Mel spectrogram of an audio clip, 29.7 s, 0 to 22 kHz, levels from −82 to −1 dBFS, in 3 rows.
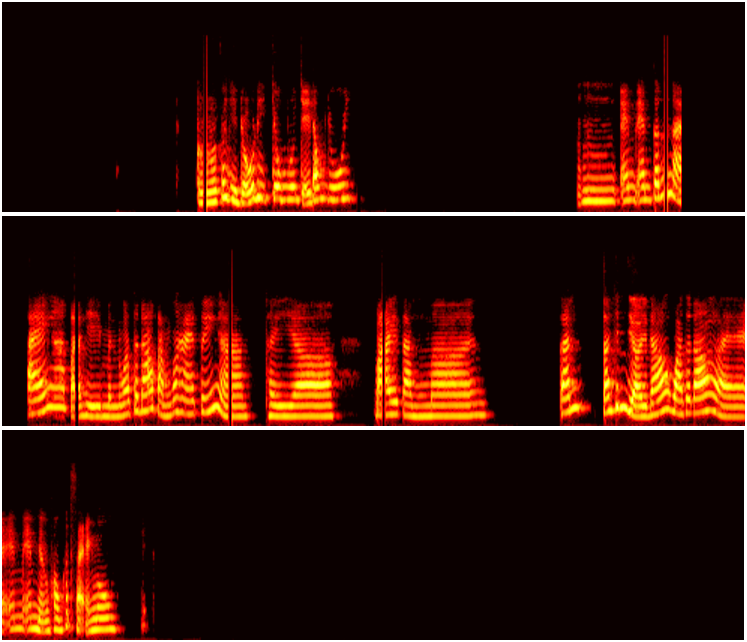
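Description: At 0.63, 2.68, 4.73, 6.78, 8.83, 10.87, 12.92 and 14.97 s the speech breaks for 48 ms, every 2 s. These are gaps at joins of encoded pieces, where encoder delay and end padding were left in. Each shows as a thin, slightly smeared vertical blank on the spectrogram.

From 9.06 to 10.25 s, about 1.19 s, the speech cuts out completely, with no room tone. This audio dropout to silence was likely caused by lost input. The waveform is flat, and the spectrogram shows a clean empty block with hard edges.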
